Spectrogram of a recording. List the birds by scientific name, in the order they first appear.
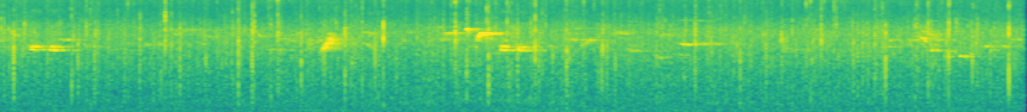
Drepanis coccinea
